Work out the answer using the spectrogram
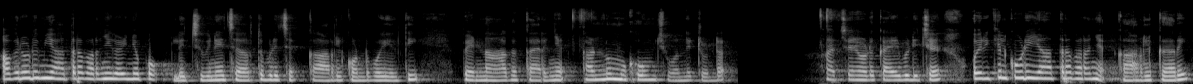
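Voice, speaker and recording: A woman reading a romantic family story aloud in a gentle, steady storytelling manner. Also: mid-range voice, moderate pace.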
